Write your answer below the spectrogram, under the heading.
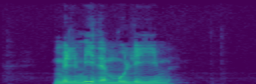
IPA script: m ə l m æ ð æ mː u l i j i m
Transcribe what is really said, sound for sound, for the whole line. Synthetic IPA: m ə l m i ð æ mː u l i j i m

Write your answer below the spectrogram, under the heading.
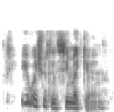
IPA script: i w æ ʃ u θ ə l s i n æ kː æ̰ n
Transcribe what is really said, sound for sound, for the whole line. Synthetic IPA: i w æ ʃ u θ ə l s i m æ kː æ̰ n

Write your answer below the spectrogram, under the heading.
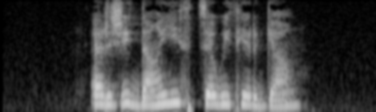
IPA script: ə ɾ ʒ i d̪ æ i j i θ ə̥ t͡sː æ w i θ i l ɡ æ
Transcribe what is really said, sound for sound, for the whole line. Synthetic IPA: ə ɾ ʒ i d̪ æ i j i θ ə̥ t͡sː æ w i θ i ɾ ɡ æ

